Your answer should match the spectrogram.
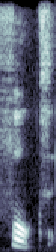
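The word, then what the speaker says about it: folks: what is this mean तो फोक्स जो होता है इट्स एफ ओ एल के एस फोक्स इसमें जो एल होता है व साइलेंट होता है ठीक है इसका मतलब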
